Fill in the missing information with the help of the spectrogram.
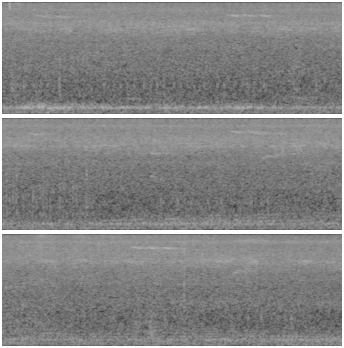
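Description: A steady low hum with faint, short high chirps now and then.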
